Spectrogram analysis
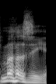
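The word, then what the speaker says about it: Mersea: It's Mersey, as in the River Mersey.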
